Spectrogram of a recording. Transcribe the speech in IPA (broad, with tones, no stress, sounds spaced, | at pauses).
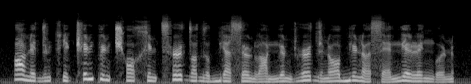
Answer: ɑ˥˧ ɳ ɪ˧˩ d ʊ˧ ɳ kʰ i˧˩ ʈʰ ɪ˥ ɳ pʲ ʌ˥˧ ɳ t͡ʃʰ ɔ˧ x ɪ˧˩ ɳ t͡sʰ ə˞˥ d ɔ˧ d ʊ˩˧ bʲ ɑ˧˩ s ə˞˧˩ ɳ ɭ ɑ˧˩ mʲ ɔ˧˩ ɳ ɖʱ ə˞˥ d ə˩˧ ɳ ɔ˧ bʲ ə˥˧ ɳ ʌ˩˧ s ɛ˩˧ mʲ ɛ˥˧ ɭ ɪ˥˧ ŋ ʊ˩˧ ɳ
